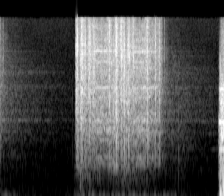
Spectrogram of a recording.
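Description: Camera shutter and motor-drive film-advance sound effect: the last moment of one burst at the very start, then, after a short gap, a second burst of rapid clicking whirr lasting about a second.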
